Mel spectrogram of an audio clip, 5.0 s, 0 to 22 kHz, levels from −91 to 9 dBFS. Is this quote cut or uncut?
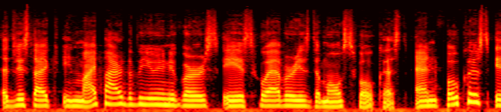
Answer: uncut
